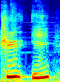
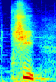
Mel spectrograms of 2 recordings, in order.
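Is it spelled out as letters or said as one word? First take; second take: letters; one word. First: It is spelled out as two separate letters. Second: It is said as a single one-syllable word.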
